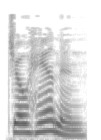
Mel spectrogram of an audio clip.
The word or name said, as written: johannine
